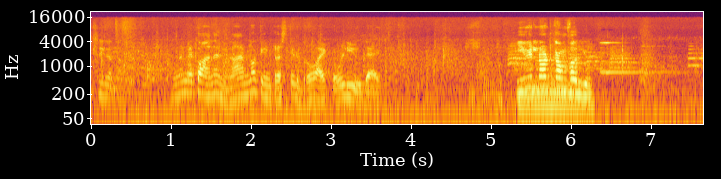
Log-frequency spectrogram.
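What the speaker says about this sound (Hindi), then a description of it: "घंटी बजा रहा भाई बाहर देख के आइए" A doorbell chimes a short melodic ring inside the video game Propnight, clear after a stretch of lively talk, with the voices fading as it sounds.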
